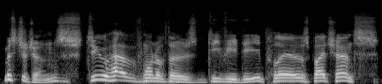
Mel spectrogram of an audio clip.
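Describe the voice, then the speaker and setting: A man acting a confident, brisk, slightly pompous private detective in a radio drama, articulate and theatrical. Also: on the high side, animated, no echo. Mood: confident, scheming.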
